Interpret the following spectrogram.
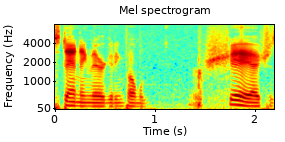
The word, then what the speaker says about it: shi: There actually has been a few attempts to make hermaphroditic pronouns, and Shay is actually considered one of the most popular. It's like S-H-I with a pronunciation is more like S-H-A-Y.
